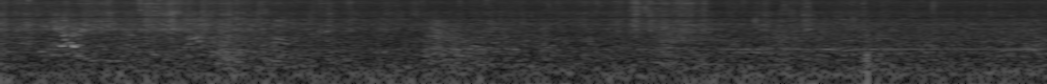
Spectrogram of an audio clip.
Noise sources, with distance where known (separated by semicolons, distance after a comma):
engine of unclear size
